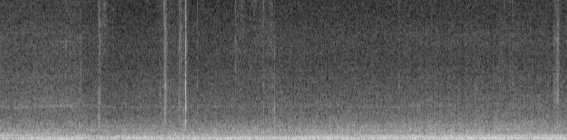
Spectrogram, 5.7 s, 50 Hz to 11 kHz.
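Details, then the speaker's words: 2002 Ford Taurus LX, higher-mileage family sedan, on a test drive under hard acceleration to 55 mph: the engine pulls with a rising hum and each shift drops pitch cleanly with no banging, slipping or whining. Normal automatic transmission shifts. "There we go, 55 miles an hour, and as you saw, I was hitting the gas pretty hard. It shifted through the gears nice, no banging, no whining, no strange noises."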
